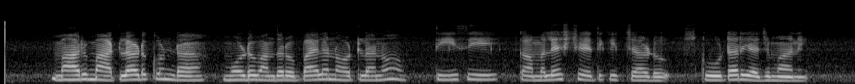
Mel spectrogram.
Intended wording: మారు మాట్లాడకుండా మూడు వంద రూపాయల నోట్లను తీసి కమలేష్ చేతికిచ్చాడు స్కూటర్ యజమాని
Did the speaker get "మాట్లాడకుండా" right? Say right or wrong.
right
